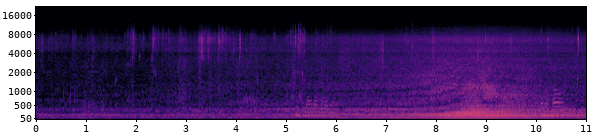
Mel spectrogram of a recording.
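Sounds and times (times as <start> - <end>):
vehicle engine passing: 5.0 - 11.0.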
